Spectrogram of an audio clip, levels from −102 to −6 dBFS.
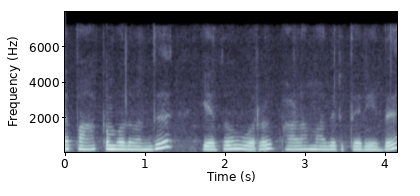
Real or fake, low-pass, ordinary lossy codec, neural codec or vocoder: real; 7.2 kHz; MP3, 64 kbps; none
